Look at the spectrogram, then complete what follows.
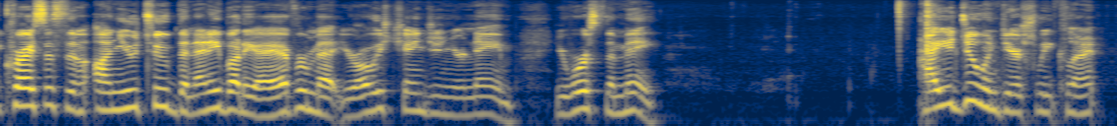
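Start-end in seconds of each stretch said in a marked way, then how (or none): none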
